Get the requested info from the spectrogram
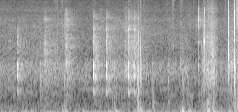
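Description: Light, irregular clicks and taps of a stylus on a tablet as lines are drawn.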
